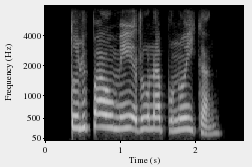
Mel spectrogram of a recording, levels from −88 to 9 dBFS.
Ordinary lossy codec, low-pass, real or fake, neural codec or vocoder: Opus, 32 kbps; 7.2 kHz; real; none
